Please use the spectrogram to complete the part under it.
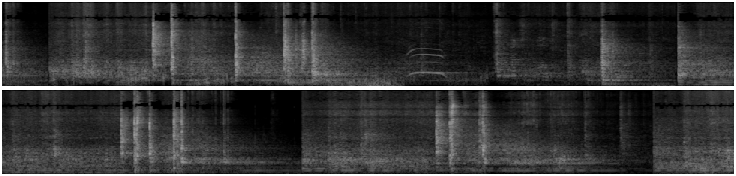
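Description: Skateboard wheels roll over concrete with a rough, rumbling hiss.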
